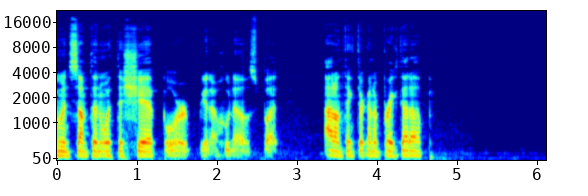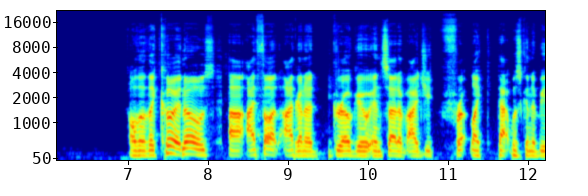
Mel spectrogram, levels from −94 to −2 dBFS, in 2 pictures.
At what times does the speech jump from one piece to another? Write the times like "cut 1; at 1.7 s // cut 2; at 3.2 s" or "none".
cut 1; at 3.3 s // cut 2; at 7.7 s // cut 3; at 8.2 s // cut 4; at 9.1 s // cut 5; at 9.5 s // cut 6; at 10.8 s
